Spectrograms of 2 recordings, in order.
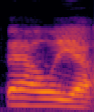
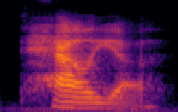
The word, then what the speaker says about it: Thalia: I love Thalia and you do pronounce it asalia I wasn't sure and I've been pronouncing it right all these years like it was kind of hard to be sure people pronounced it both ways because one th makes the thus sound but for another the thus sound does not exist in Greek I believe so it would have been Talia to Greek people I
